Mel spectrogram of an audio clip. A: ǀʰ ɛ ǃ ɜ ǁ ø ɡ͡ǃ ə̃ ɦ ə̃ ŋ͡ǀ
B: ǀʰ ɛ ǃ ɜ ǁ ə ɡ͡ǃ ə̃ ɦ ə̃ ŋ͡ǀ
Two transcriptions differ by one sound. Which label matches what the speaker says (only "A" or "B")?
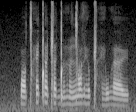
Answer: B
